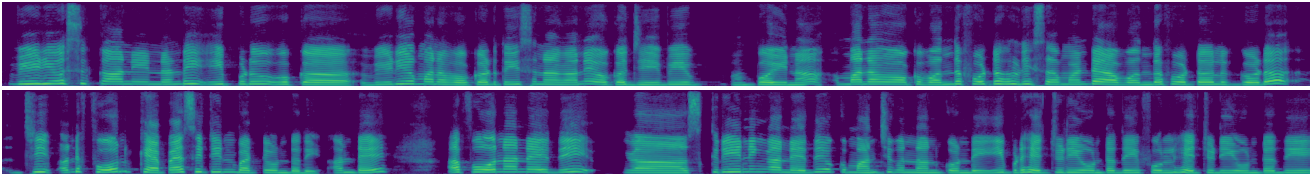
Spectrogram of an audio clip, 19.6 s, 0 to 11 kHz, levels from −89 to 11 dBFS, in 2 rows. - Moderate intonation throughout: Yes, average, 3.3 semitones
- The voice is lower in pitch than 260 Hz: No, very high, 285 Hz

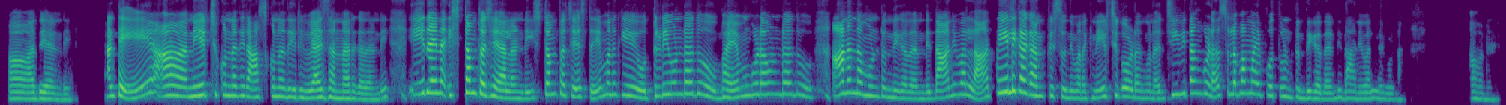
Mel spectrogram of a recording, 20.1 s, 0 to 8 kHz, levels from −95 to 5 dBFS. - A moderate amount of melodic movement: No, wide, 7.4 semitones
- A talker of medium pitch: No, very high, 250 Hz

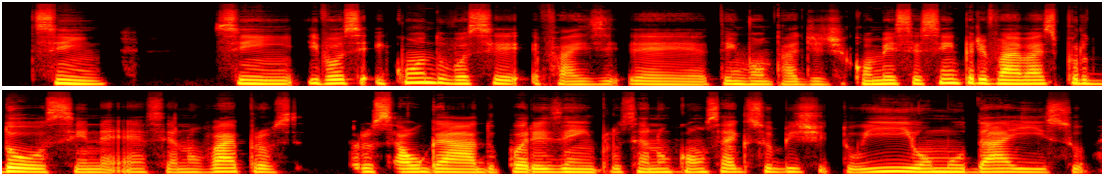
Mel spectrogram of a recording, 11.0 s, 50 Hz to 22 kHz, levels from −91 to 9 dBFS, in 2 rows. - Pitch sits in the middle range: Yes, medium, 155 Hz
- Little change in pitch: Yes, narrow, 2.2 semitones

